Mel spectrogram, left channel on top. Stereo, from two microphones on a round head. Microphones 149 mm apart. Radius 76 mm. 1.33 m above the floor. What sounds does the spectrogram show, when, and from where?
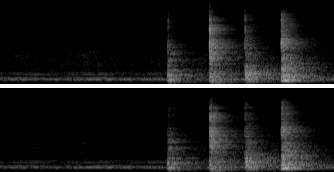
1.7 s footsteps: 50° left (ahead or behind), 1.8 m; by 3.0 s 30° left (ahead or behind), 1.8 m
